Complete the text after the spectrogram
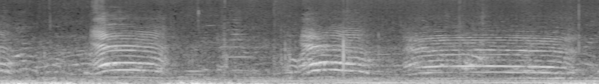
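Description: sheep bleating

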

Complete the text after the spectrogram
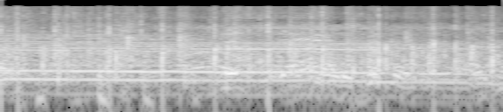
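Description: hand clapping

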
